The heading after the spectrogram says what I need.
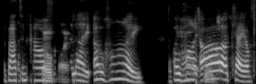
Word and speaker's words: Ojai: It's wonderful to pronounced Ojai, about an hour from LA. Ojai.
